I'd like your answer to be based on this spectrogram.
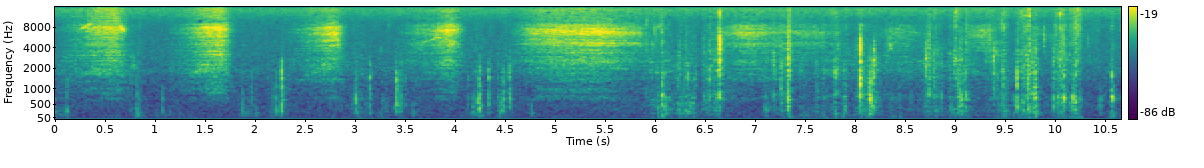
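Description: Gloved hands squeeze and rub the surface of a teal, clear vinyl beach ball that is partly inflated, hollow and has its valve showing, as it deflates. Soft, bright breathy rushes of air come in waves over the first half, while sharp crinkling snaps and squeaky rubs of the vinyl become more frequent toward the end. The sound stays quiet and close throughout.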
